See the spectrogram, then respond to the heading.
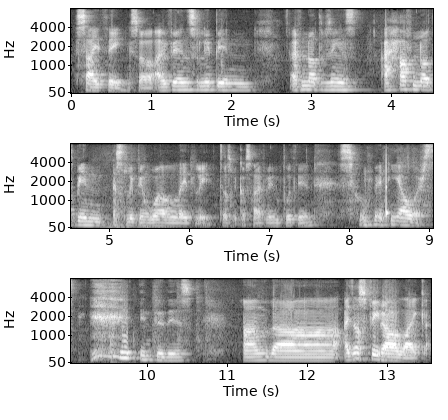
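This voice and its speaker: A man's voice: mid-range voice, slow, dark tone, muffled recording. A young man from Spain with a Spanish accent, chatting casually on a live stream and restarting his words often. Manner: rambling, many restarts and repeated words, laughs often. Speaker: streamer, backend developer.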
